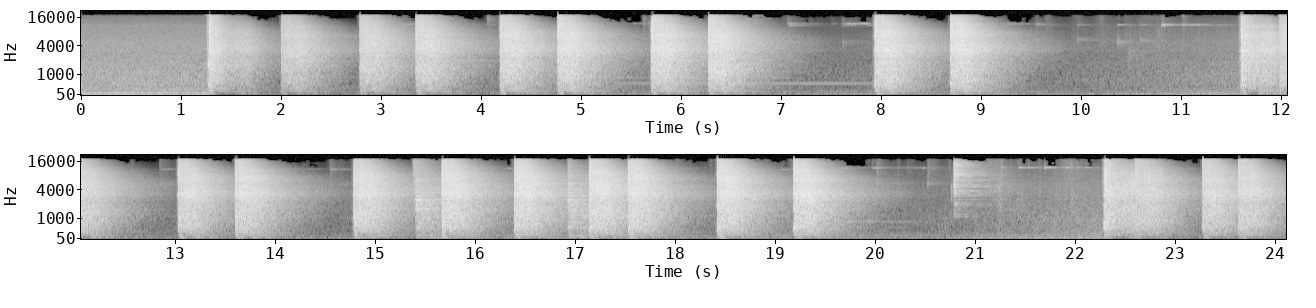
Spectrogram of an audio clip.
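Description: Handgun fired through a practical-shooting stage: about two dozen sharp shots in quick strings, with pauses of a second or two between strings. Each shot rings on in the echo of an indoor concrete range.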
